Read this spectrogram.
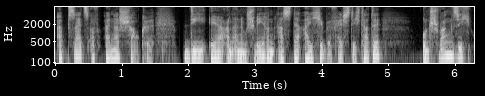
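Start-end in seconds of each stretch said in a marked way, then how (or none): none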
